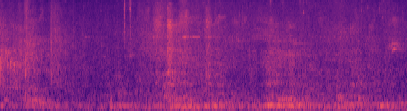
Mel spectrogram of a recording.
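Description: A band begins to play softly.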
